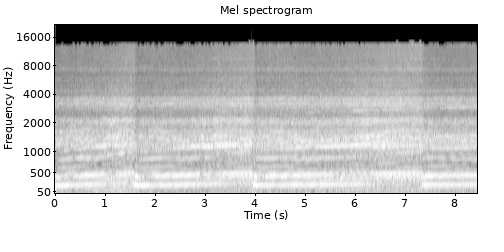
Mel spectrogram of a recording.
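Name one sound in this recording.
A race car engine climbs in pitch and drops sharply with each gear shift.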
